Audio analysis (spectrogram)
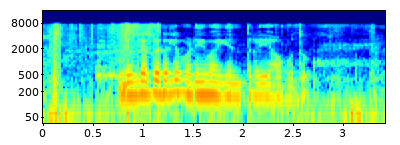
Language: Kannada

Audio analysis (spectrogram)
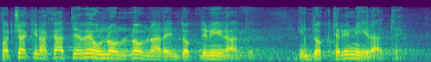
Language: Croatian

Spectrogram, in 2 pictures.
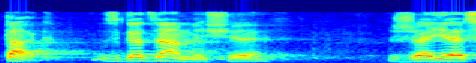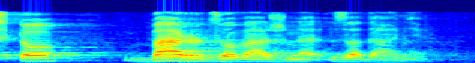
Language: Polish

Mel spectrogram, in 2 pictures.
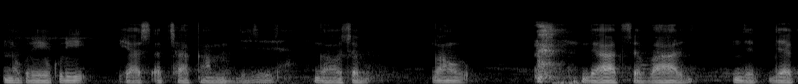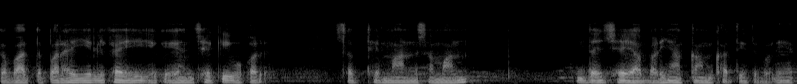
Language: Maithili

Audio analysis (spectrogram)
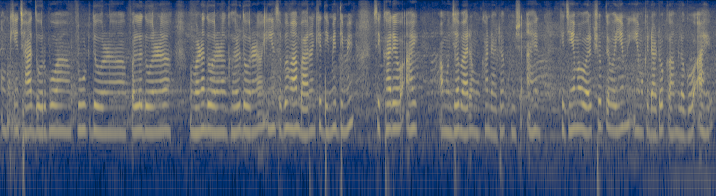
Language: Sindhi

